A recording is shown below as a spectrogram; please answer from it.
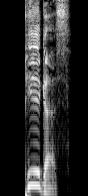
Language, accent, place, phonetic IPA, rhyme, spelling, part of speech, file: German, Germany, Berlin, [ˈpɪlɡɐs], -ɪlɡɐs, Pilgers, noun, De-Pilgers.ogg
- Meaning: genitive singular of Pilger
